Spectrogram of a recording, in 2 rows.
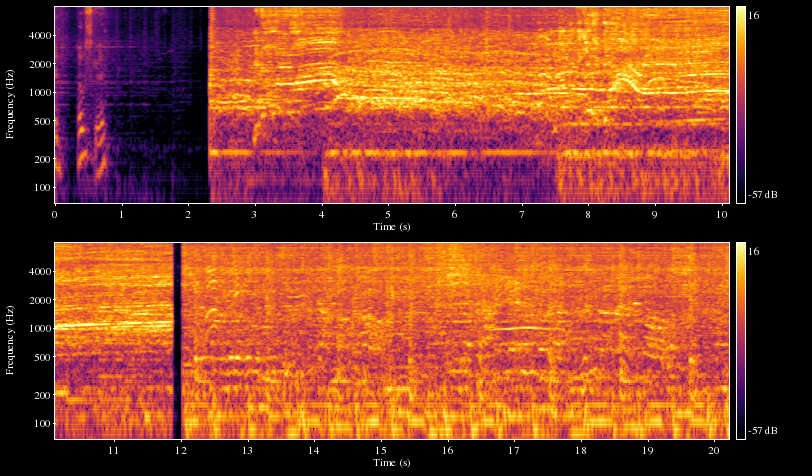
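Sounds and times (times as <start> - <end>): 
speech: 0.0 - 0.9
crowd yelling and cheering: 2.3 - 20.2
live rock music: 7.5 - 20.2.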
